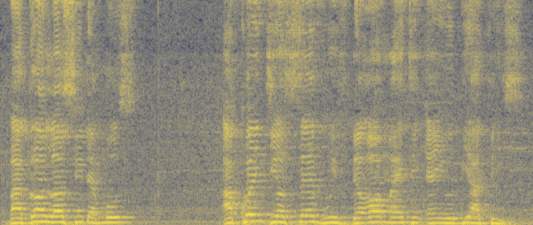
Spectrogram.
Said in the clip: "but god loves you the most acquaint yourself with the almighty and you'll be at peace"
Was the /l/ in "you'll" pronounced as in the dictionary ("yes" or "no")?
no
